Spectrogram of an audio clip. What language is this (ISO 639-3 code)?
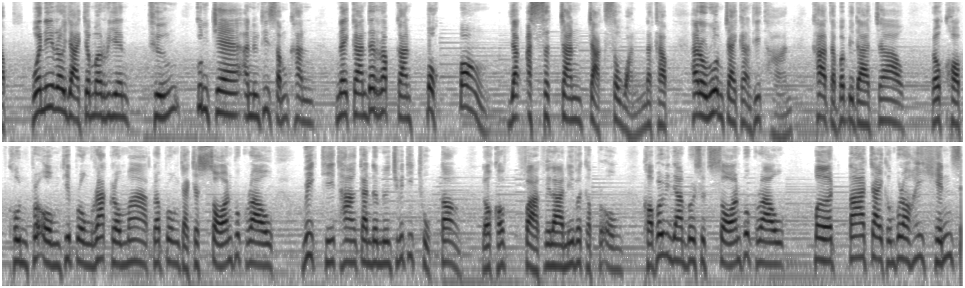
tha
